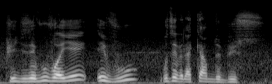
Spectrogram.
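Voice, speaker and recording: A man recalling his school days in a measured, reflective interview. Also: a little high, lively intonation, mellow, husky. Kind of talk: personal recollection.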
